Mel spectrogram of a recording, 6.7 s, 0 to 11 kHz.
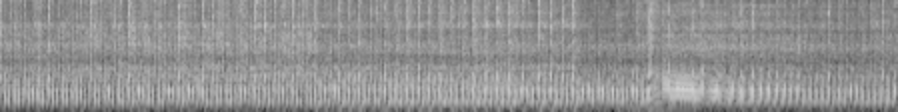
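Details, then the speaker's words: Rebuilt McCulloch Super Pro 80 chainsaw, first start after rebuild: high, buzzy two-stroke run with an unsteady, hunting note and a brief surge; owner suspects an air leak somewhere. "out oh a sounds like we got air leak definitely sounds like she got an air leak but she does sound good yeah I'd say we have an air leak somewhere"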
